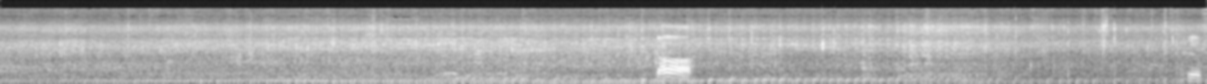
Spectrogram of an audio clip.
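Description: An engine idling with a steady, low, even hum, a little louder in the middle and easing off near the end.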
